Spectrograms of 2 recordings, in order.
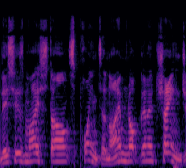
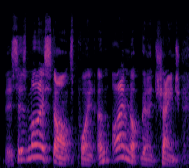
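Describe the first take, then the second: First: Softer, flat stubborn imitation; mock a character digging in; stubborn mock quote. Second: Softer, weary repetition of the same stand; stubborn mock quote repeated. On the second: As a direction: say it again, just as stuck. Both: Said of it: "characters repeating themselves".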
